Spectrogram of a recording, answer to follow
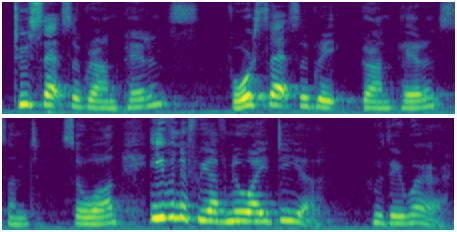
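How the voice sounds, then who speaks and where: A woman with a Scottish accent giving a sermon in an earnest, measured way. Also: on the high side, dark tone. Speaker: preacher.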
